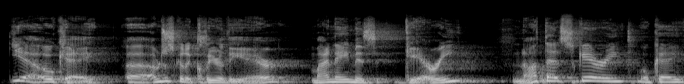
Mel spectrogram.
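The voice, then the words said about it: Scary, strained, hurting voice. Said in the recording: “scary voice who sits right over there in the corner, all spooky-like in the shadows... scary voice guy... My voice has hurt for a very long time now.”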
